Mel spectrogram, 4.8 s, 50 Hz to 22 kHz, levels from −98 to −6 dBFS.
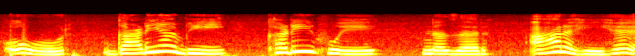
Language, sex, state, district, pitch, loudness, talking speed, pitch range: Hindi, female, Himachal Pradesh, Shimla, 260 Hz, -11 LUFS, 115 wpm, 230-295 Hz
